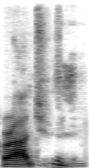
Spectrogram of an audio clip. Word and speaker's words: garage: One syllable, garage.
